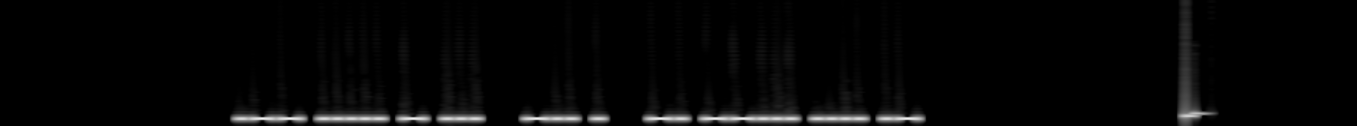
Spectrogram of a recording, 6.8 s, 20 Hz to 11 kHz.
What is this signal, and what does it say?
Morse code, heard as a keyed tone, about 36 wpm, 700 Hz. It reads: W5TS DE N7HA
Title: USA Callsign DE Callsign - 4 Characters - 35wpm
